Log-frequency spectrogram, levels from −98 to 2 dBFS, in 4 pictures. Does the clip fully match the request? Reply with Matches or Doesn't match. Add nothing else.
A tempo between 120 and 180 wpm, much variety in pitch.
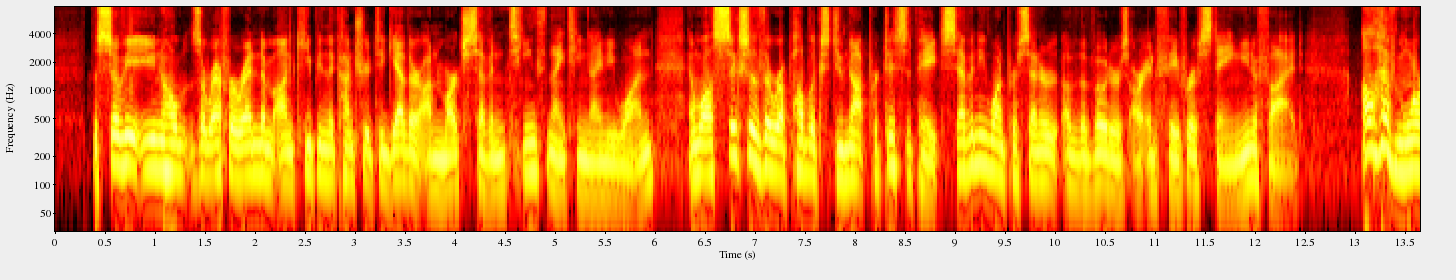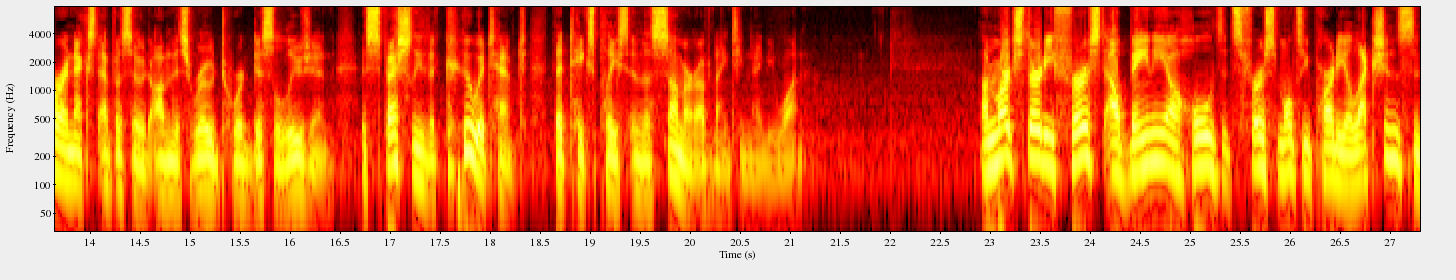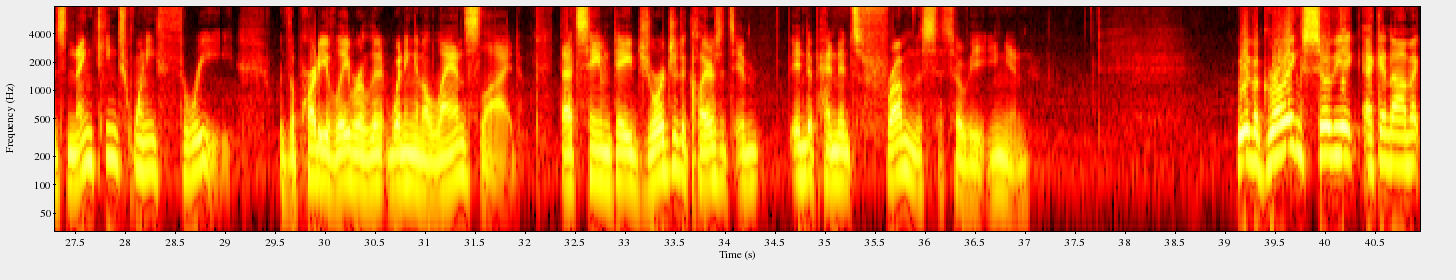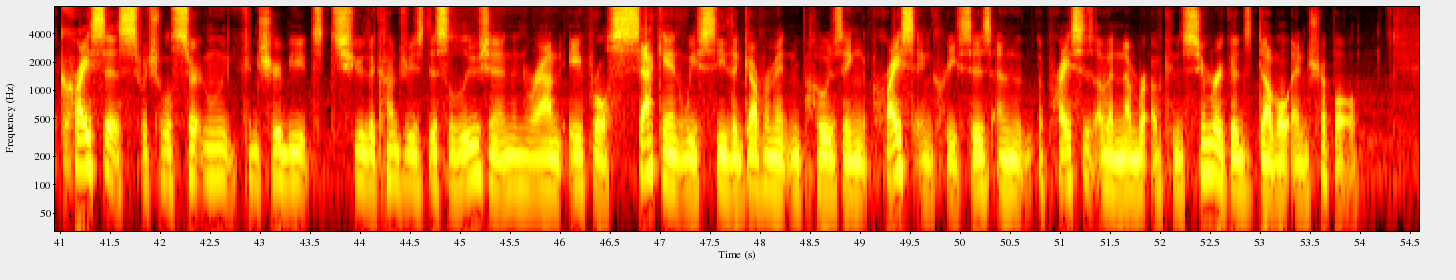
Matches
